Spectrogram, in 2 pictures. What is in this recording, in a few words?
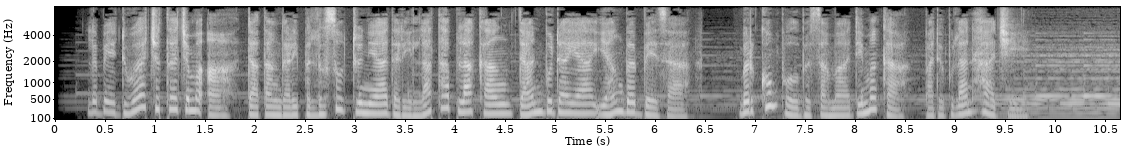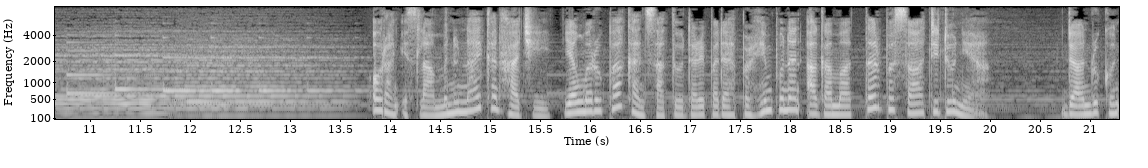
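Malay F Commercial, female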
